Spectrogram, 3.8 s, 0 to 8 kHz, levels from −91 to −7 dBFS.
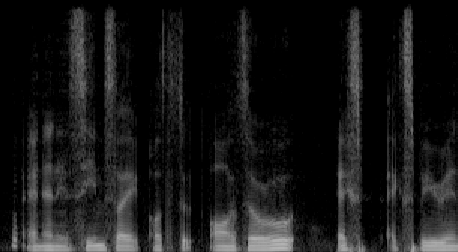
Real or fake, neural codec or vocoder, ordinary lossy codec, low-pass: fake; codec, 16 kHz, 0.8 kbps, ZipCodec; none; none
